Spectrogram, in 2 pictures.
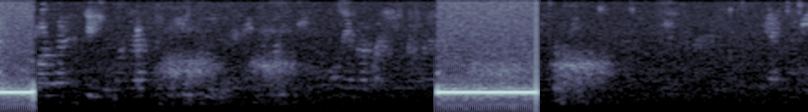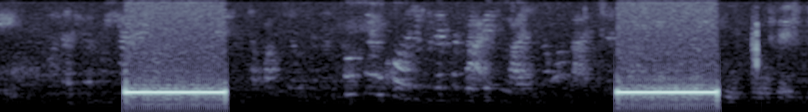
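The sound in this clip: Telephone ringback tone plays while a call waits to be answered: four steady, evenly spaced one-second beeps about five seconds apart, with faint sounds in the quiet gaps between them.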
